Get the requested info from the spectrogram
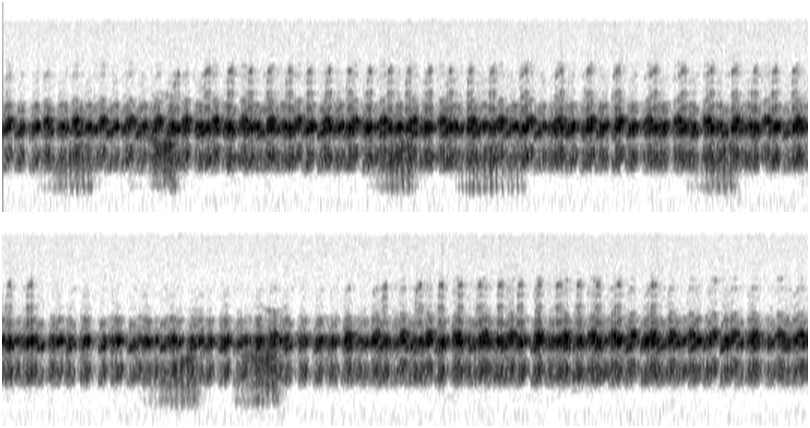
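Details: Night chorus of tree frogs at a forest pond in north-east Italy during mid-April: continuous rapid nasal croaking from many frogs, with a few lower, softer croaks breaking through now and then.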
